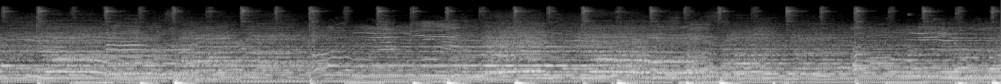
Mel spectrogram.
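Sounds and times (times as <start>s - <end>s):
people singing: 0.0s - 10.0s
steady drum beat: 0.0s - 10.0s
violins playing held lines: 0.0s - 10.0s.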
